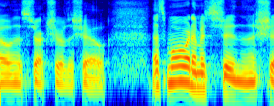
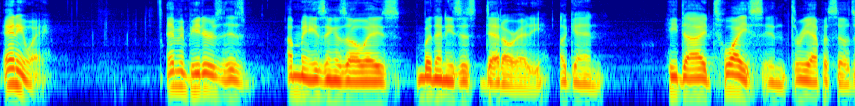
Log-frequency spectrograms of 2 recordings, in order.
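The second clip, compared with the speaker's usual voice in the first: usual speaking voice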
